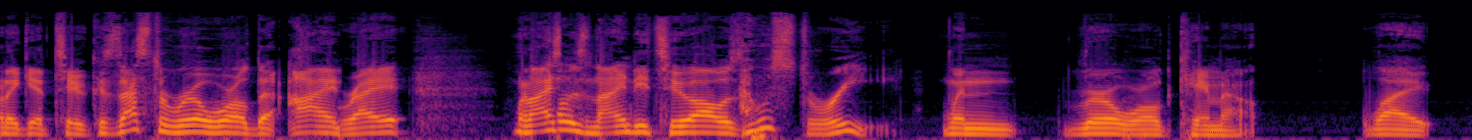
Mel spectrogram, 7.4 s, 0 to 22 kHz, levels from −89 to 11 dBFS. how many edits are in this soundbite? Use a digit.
4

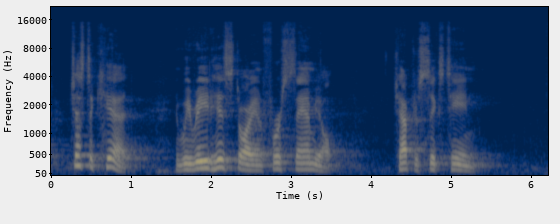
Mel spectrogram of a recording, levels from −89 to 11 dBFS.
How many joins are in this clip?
0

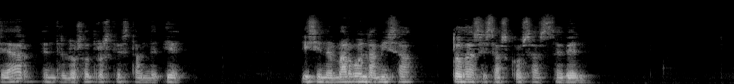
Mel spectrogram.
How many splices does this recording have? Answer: 0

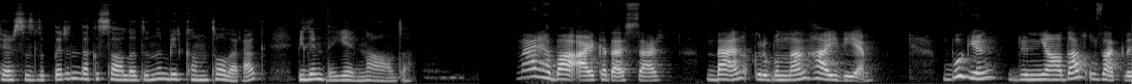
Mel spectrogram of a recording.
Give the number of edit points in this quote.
3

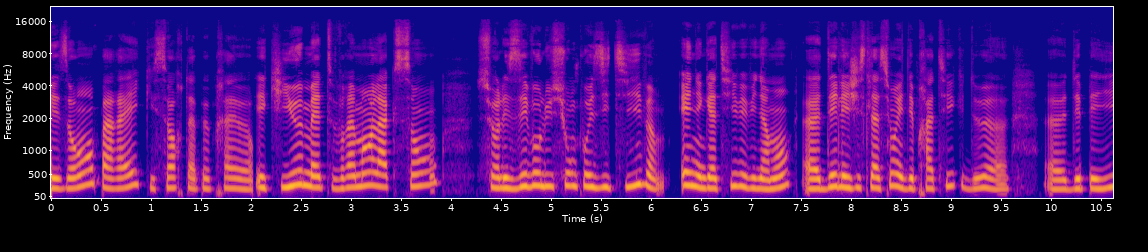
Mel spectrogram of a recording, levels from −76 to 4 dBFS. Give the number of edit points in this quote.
3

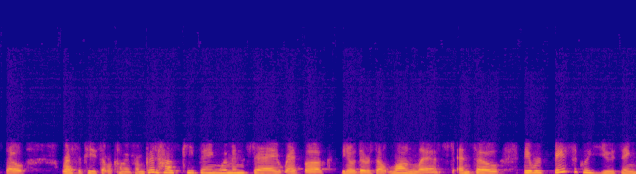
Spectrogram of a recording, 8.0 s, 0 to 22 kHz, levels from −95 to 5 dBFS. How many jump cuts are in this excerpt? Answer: 1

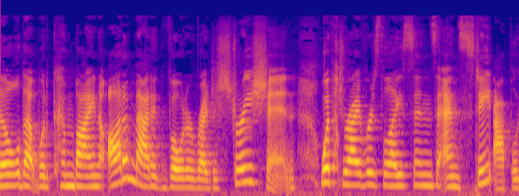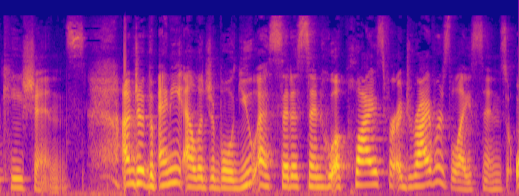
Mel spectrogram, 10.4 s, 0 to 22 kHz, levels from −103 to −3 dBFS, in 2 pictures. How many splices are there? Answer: 3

